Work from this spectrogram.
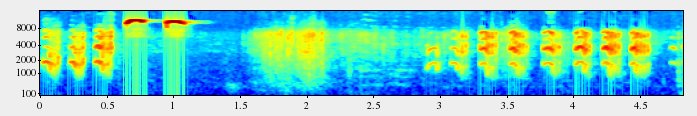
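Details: Squirrel giving bursts of harsh, squeaky chatter notes in quick runs of three, then a longer series of about a dozen evenly spaced pulses. Two brief, very high thin whistles come between, with a soft rustling noise in the gap.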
